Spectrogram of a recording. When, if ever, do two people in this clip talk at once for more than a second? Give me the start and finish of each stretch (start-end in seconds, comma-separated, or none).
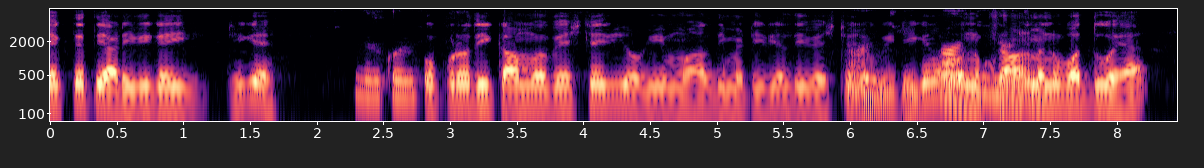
6.0-7.5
